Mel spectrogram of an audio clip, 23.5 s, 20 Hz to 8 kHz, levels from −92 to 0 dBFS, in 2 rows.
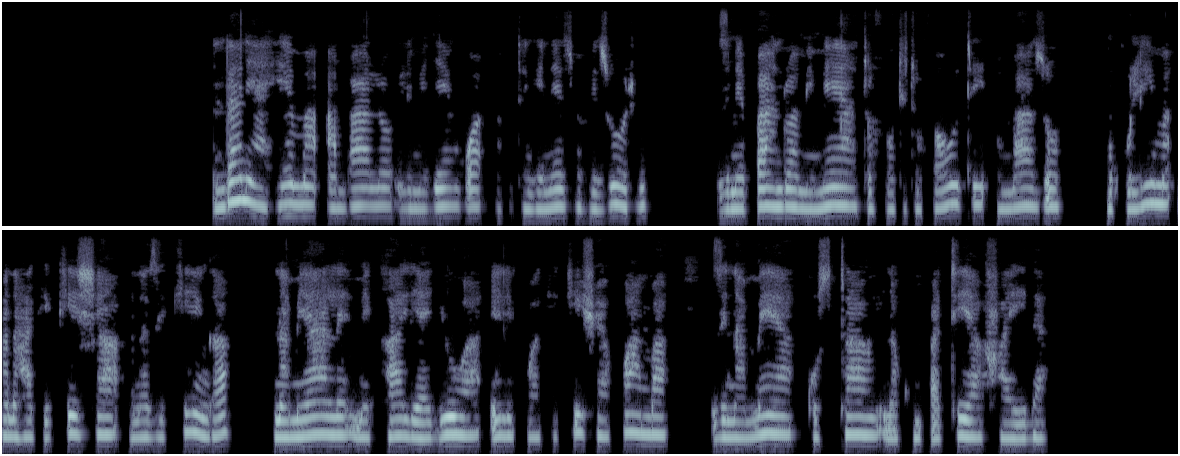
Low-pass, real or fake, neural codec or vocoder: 7.2 kHz; real; none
